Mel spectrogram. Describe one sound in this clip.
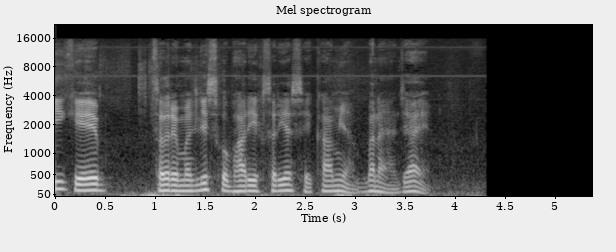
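A man speaks loudly with animation close by.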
